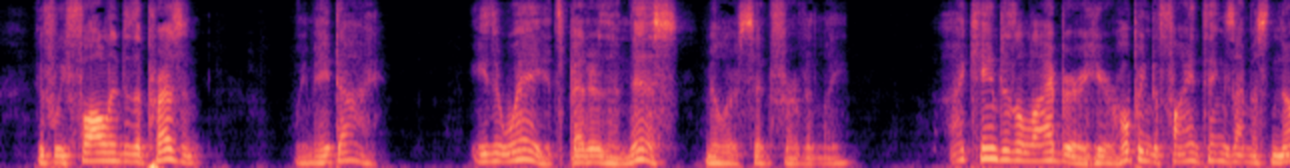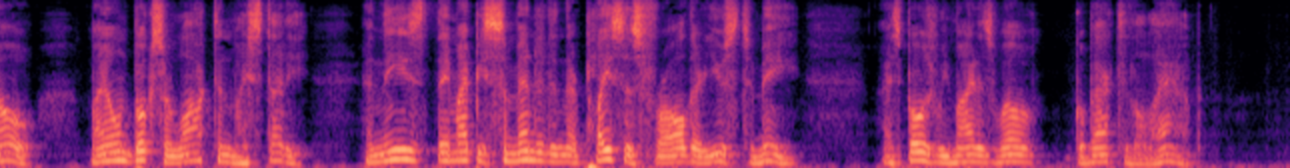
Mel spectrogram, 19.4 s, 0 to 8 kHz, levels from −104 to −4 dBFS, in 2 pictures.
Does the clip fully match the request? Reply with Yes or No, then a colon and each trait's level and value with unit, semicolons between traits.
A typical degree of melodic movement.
Yes: average, 4.5 semitones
